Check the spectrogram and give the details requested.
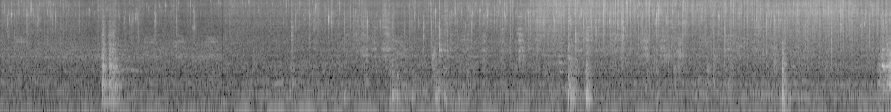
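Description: Rice-flour-coated potato and vegetable patties shallow-frying in hot oil in a pan: a steady sizzle that grows louder about halfway through. A few light knocks of a spatula against the pan come through it.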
